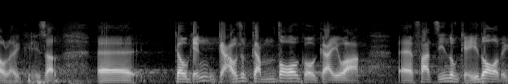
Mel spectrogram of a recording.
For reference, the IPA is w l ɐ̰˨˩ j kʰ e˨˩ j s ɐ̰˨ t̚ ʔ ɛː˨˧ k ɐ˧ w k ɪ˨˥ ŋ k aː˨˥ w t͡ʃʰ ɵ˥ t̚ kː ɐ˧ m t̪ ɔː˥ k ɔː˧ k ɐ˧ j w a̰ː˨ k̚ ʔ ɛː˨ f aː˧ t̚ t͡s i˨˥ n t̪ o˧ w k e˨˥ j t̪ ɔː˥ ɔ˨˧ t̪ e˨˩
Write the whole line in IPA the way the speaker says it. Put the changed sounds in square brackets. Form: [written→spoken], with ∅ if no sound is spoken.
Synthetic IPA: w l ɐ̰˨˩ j kʰ e˨˩ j s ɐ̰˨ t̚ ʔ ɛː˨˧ k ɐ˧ w k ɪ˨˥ ŋ k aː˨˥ w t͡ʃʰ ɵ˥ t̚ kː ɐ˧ m t̪ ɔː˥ k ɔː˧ k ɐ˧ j w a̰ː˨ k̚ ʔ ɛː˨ f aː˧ t̚ t͡s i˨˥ n t̪ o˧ w k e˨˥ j t̪ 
